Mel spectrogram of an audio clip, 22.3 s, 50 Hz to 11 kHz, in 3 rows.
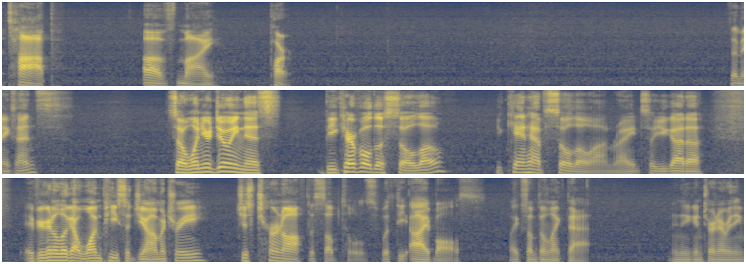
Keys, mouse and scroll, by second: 2.8 ctrl+right click, 9.0-19.3 drag, 21.5 shift+click.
